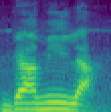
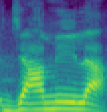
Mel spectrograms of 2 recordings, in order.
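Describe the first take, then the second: First: The word begins with a hard g sound. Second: The word begins with a j sound. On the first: This is the Egyptian Arabic form. "মিশরের ভাষা বলে গামিলা" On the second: This is the standard Arabic form. "সহি আরবিতে বলে কি? জামিলা"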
